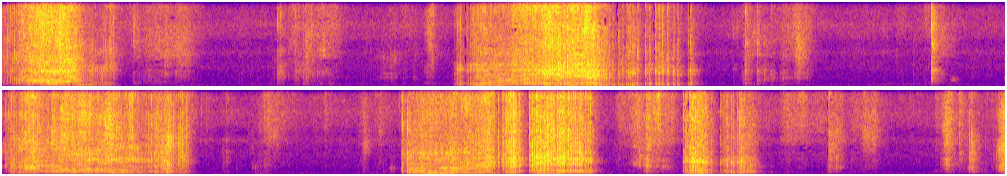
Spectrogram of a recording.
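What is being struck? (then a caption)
Fabric cosmetic pouch with nylon zipper. Fingertips with long nails pull the purple nylon zipper of a small, soft, printed fabric cosmetic pouch back and forth. Long, raspy, bright zipping strokes alternate with quiet pauses filled by softer clicks and scratches of the zipper pull.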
